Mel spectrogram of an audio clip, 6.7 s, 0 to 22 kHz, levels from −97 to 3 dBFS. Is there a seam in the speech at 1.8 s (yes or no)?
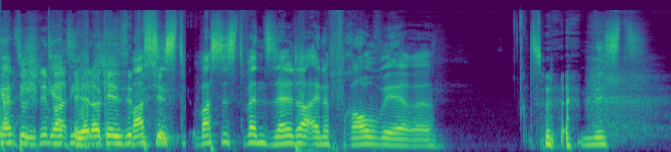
yes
